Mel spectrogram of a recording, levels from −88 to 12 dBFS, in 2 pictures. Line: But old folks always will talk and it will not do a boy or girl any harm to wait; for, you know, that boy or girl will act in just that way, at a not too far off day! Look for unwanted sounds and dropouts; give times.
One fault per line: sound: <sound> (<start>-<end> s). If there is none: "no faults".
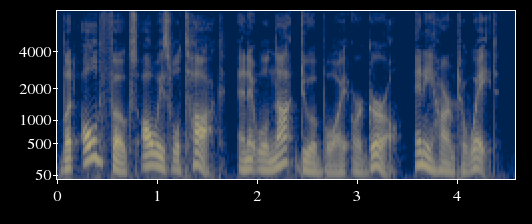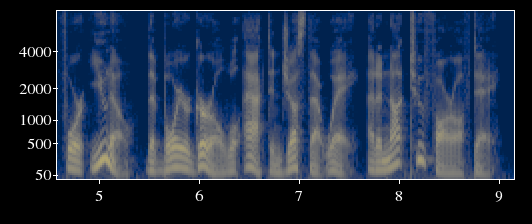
no faults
